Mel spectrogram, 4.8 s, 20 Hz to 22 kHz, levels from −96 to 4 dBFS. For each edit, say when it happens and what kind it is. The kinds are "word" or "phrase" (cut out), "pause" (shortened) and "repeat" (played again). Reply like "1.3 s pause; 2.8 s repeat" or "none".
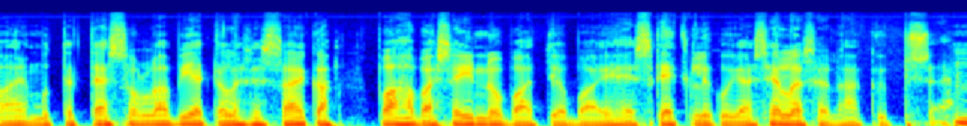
1.8 s pause; 3.3 s word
